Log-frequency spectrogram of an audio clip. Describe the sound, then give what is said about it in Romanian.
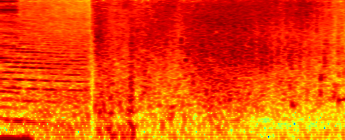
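A brief tonal sound gives way to a sudden loud splash of someone jumping into a swimming pool, followed by a few seconds of churning, sloshing water. “Pentru că a fost un splash, așa. Îți mulțumim că ai venit la noi. Ți-am spart urechile cu no. săritura în piscină.”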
